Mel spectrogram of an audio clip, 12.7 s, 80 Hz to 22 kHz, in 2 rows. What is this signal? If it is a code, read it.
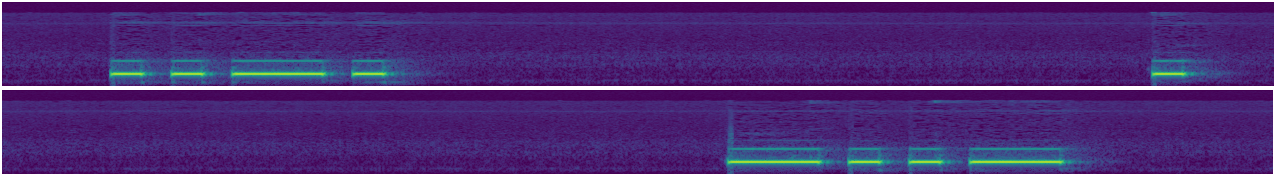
Morse code, heard as a keyed tone, about 8 wpm, 650 Hz. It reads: F E X
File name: jh8cbh / 2025cw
